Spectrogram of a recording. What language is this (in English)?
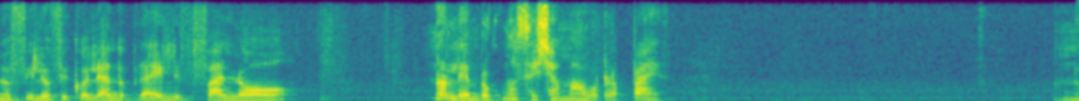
Portuguese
